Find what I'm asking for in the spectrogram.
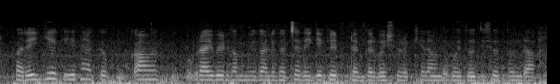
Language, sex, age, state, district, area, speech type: Dogri, female, 30-45, Jammu and Kashmir, Udhampur, urban, spontaneous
